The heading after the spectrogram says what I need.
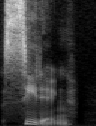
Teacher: A British speaker might say setting with a really sharp t. But an American speaker will often soften that t into a d sound. It's called a flap t.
